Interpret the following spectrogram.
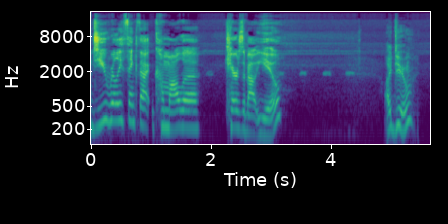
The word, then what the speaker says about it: Kamala: Her name is pronounced Kamala Harris, not Kamala or Kamala or Kamala or anything else that y'all like to say.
